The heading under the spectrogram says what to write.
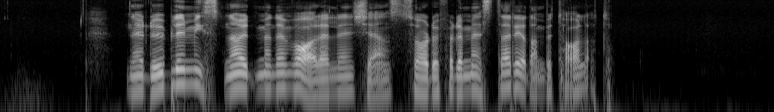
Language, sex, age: Swedish, male, 46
